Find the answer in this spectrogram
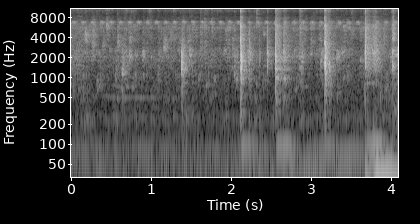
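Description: A slotted spatula stirring a watery carrot and potato stew in a wok, with about five sharp knocks against the pan in the second half.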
